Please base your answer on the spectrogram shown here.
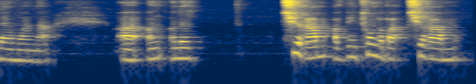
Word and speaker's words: Thuram: First of all, it's Kefrin Thuram, and it's Manu Kone. That's how you say it. And Benjamin Pavard. That's how you say their names. Not Thuram.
